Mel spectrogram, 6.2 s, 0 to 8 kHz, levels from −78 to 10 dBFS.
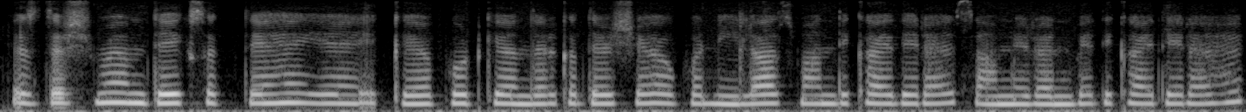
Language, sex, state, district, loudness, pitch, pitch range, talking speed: Hindi, female, West Bengal, North 24 Parganas, -17 LUFS, 240 Hz, 230-245 Hz, 270 wpm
